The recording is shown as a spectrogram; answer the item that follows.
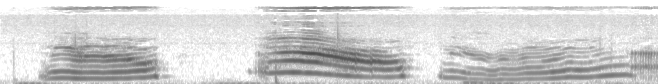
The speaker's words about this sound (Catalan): Ai, ai, que bé que enrona aquest gatet. Quina veu més bonica que té, comparada amb aquella bouassa del gos i amb aquells crits del gall.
